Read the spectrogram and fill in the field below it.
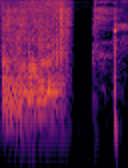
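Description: A loud, low, rumbling fart, played back from a recording made the previous week, lasting over half a second, followed after a short pause by a couple of brief sputtering blips. No talking.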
